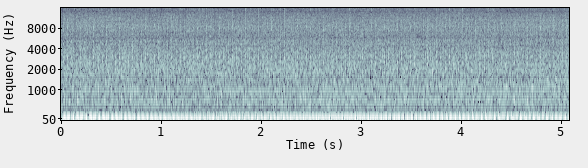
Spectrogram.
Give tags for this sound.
diesel engine generator loop

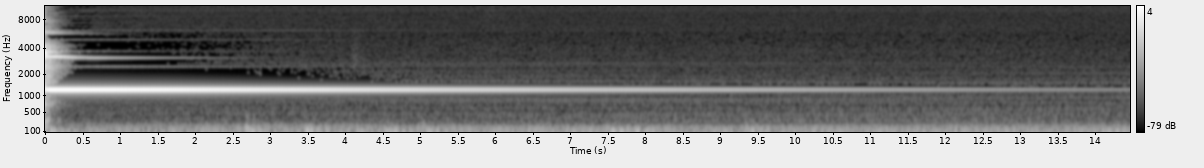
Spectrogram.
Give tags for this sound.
Casa-da-m Digit Digitopia Gamel Gamelan Java o pia porto sica

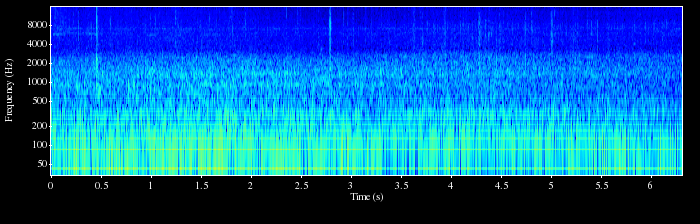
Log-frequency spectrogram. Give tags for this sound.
auto highbit tire car driving sound

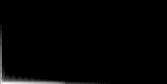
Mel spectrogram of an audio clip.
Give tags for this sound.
analog electronic synthesizer synth-library noise synth modular weird

